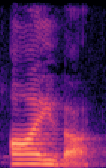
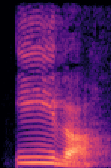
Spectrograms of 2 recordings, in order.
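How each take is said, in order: First: It has the British first vowel. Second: It has the American first vowel.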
